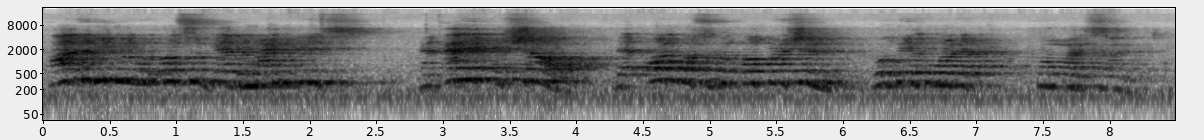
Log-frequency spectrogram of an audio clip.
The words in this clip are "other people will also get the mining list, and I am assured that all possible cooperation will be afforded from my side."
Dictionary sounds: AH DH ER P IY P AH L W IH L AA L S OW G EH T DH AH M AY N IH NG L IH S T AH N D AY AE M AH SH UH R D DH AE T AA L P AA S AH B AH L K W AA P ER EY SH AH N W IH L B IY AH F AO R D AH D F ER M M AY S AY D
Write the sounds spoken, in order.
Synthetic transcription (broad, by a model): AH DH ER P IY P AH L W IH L AA L S OW G EH T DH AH M AY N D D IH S AH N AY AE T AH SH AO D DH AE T AA L P AA S AH B AH L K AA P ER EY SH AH N W IH L B IY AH P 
